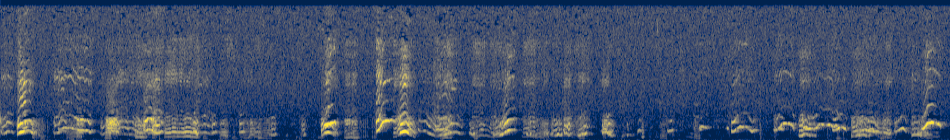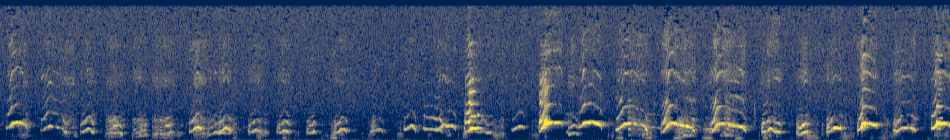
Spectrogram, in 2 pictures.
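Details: A litter of twelve-day-old puppies in a whelping box whose eyes are opening. Their mother is just outside and they want to be with her. A dense chorus of overlapping thin, squeaky whines and whimpers runs continuously.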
